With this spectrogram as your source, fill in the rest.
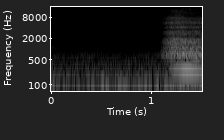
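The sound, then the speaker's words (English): A deep breath is drawn in through the nose during a guided breathing meditation. After near-silence, one short, breathy inhale swells quickly and stays loud at the end. “Inhaling through our nose.”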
